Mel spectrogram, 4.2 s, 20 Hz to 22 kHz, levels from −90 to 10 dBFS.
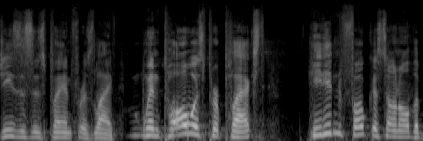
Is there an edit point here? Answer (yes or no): yes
